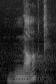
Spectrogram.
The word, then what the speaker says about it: knock: vocabulary section emitter emitting knock notice we don't pronounce k paraffin or paraffin neutrons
